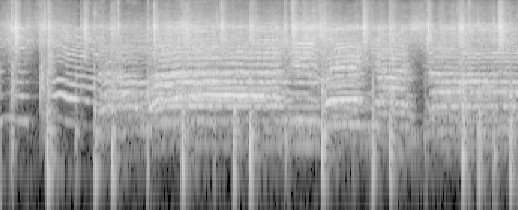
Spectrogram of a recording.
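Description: A group of voices singing together with steady rhythmic hand clapping in time.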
